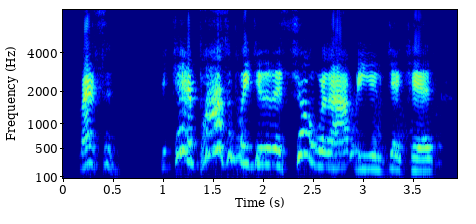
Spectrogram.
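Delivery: booming, loud, high put-on cartoon voice. Voicing Sparky from an internal dialogue, in Sparky cartoon voice. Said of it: "a cartoon character voice to Sparky ... Sparky would be doing like this".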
